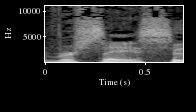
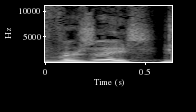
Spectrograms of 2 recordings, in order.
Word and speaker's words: Versace: F-A-T-O-N-E. Isn't that how you say it? – Yeah, he buys his clothes at Versace. – It's Versace.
